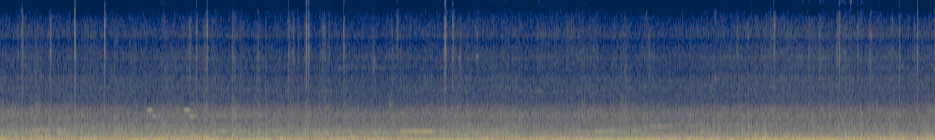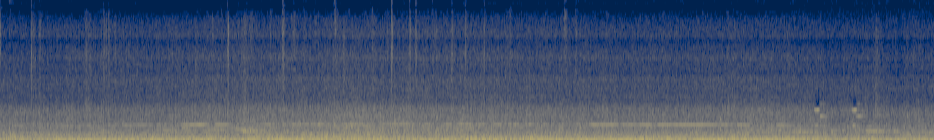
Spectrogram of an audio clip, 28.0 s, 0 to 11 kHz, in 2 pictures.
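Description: Keihan 8000 series electric train running at speed, a steady rumble of wheels on rail heard from the cab, with a faint whine coming in for several seconds past the middle.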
